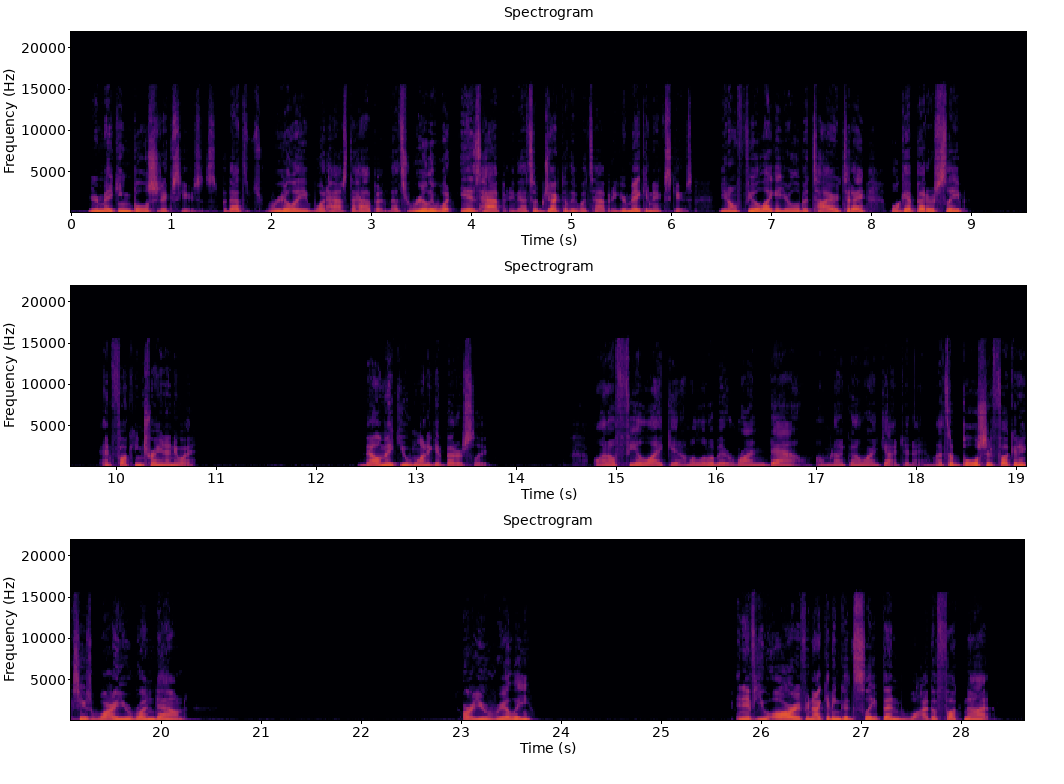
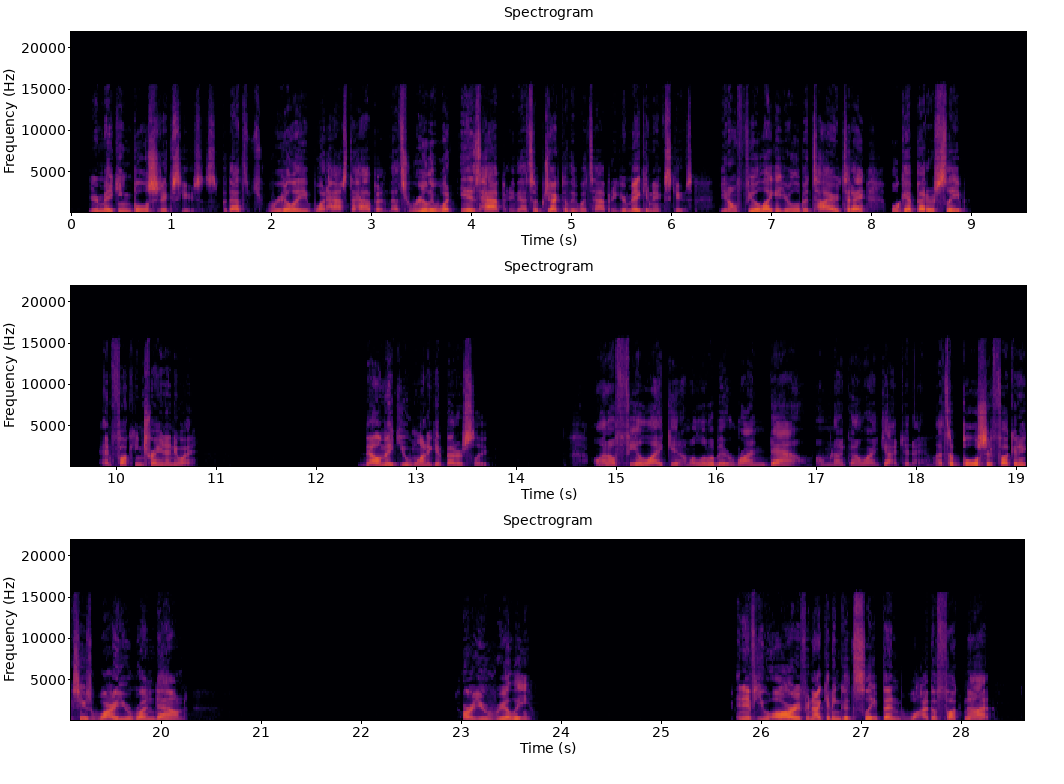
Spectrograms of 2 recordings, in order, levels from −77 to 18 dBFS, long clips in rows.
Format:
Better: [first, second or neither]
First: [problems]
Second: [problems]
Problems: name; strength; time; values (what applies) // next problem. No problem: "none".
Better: first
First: none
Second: thin; very; fading below 300 Hz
